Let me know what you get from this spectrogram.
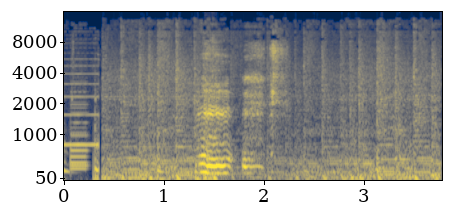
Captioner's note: nervous laughter noises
